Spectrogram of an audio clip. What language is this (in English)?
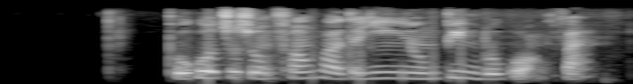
Chinese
